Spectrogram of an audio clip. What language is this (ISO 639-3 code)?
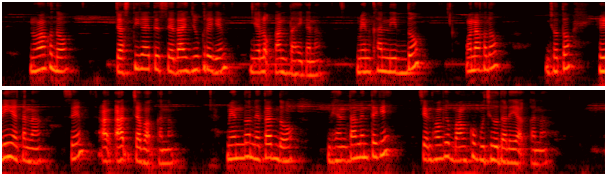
sat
